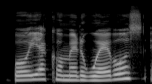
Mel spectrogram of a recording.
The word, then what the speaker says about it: huevos: Because it's huevos, it's with H. The H in Spanish doesn't sound, so just huevos.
